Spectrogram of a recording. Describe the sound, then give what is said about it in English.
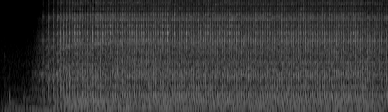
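Rock drilling by a trail crew boring holes into a big boulder in the woods while repairing a hiking trail: a loud, harsh, continuous rattling drone that starts abruptly and runs without a break. “This is the sound of a team of people who have carried hundreds of pounds of equipment over a mile into the woods in order to fix a hiking trail that is falling apart. They drill holes into a big boulder,”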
